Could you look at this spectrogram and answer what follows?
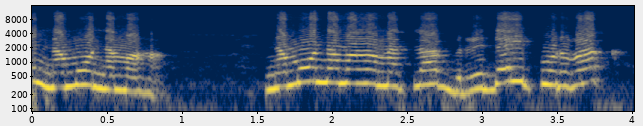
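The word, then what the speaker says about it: णमो: नमो या फिर नमो, हम लोग प्रचलित नमो बोलते हैं, वैसे सही उच्चारण नमो है, ण से उसका उच्चारण होता है।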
